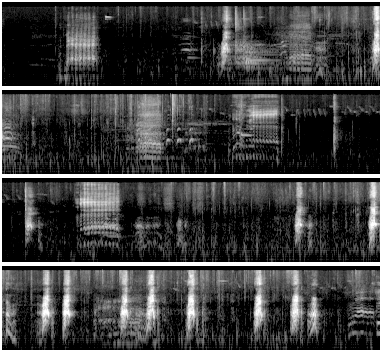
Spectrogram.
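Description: Zwartbles sheep and lambs bleating now and then, followed in the last third by a run of short, sharp barks from a small sheepdog, the loudest sounds here, coming about one or two a second.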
